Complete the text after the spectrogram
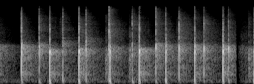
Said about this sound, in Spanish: Fino. Me encanta, por favor, oye, un aplauso a todos.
